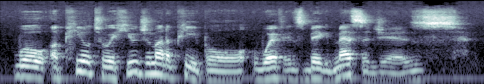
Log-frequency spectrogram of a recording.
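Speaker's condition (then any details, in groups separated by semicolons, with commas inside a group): No condition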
